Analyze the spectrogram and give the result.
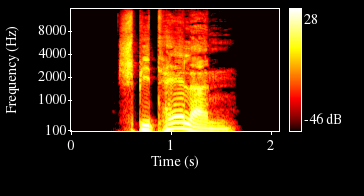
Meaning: dative plural of Spital
- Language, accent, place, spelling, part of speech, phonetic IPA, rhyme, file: German, Germany, Berlin, Spitälern, noun, [ʃpiˈtɛːlɐn], -ɛːlɐn, De-Spitälern.ogg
